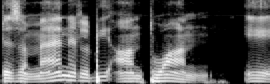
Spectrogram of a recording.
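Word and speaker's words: Antoine: n e d t e antoanet it is pronounced okay if it is a man it'll be antoan a n t o i n if it's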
